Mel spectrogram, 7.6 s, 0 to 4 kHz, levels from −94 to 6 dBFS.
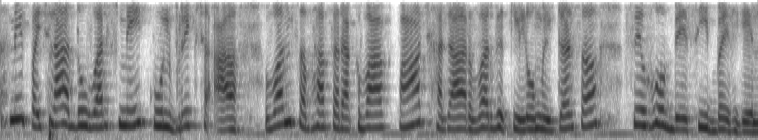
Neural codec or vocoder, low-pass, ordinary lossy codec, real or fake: codec, 16 kHz, 8 kbps, FunCodec, trained on Chinese and English, 25 frames a second; 3.6 kHz; none; fake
